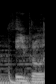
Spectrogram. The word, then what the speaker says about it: Sibrel: Sibrel, is that how you pronounce it? – Bart Sibrel, not Bob Sibrel, but close enough.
